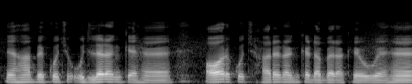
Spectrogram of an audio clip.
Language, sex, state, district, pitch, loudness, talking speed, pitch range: Hindi, male, Jharkhand, Garhwa, 110 Hz, -20 LUFS, 230 wpm, 100-115 Hz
